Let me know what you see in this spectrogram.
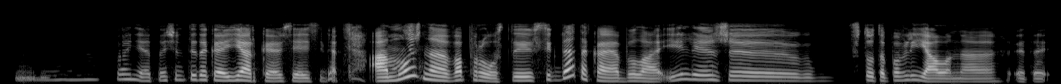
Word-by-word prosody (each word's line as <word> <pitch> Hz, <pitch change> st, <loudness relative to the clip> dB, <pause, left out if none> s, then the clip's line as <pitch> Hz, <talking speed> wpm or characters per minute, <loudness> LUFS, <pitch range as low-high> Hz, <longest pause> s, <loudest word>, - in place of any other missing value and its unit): М, -, -, -18 dB, 0.5 s
ну, 220 Hz, 0 st, -20 dB, 0.2 s
понятно. 210 Hz, -8 st, -9 dB
В -, -, -7 dB
общем, 205 Hz, +2 st, -4 dB
ты 215 Hz, 0 st, -4 dB
такая, 195 Hz, -4 st, +3 dB
яркая 175 Hz, -5 st, +3 dB
вся 150 Hz, 0 st, -2 dB
из 145 Hz, -2 st, -7 dB
себя. -, -, -8 dB, 0.3 s
А 165 Hz, +1 st, +8 dB
можно 235 Hz, -, +3 dB
вопрос, 180 Hz, -7 st, -1 dB
ты 180 Hz, 0 st, -1 dB
всегда 220 Hz, -, +1 dB
такая 165 Hz, -, +1 dB
была, 145 Hz, -2 st, -2 dB
или 215 Hz, +1 st, -3 dB
же 180 Hz, -5 st, -2 dB, 0.3 s
что-то 180 Hz, -3 st, -4 dB
повлияло 180 Hz, -8 st, +1 dB
на 135 Hz, 0 st, -7 dB
это -, -, -11 dB
180 Hz, 135 wpm, -24 LUFS, 155-210 Hz, 0.5 s, А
